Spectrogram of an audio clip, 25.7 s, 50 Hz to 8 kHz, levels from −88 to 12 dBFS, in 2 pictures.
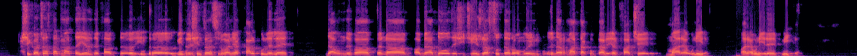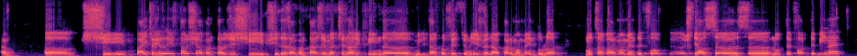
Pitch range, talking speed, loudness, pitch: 150-215 Hz, 140 wpm, -17 LUFS, 175 Hz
